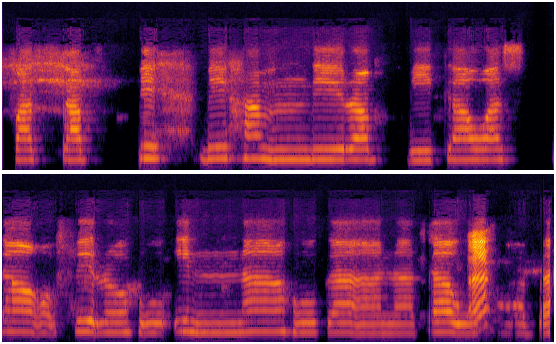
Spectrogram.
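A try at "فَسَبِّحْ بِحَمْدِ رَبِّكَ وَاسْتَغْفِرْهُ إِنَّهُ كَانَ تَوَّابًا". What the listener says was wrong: Jangan panjangan nunnya. Nunnya panjangan.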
